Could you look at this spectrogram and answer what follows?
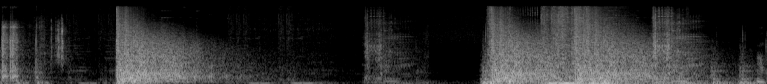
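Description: Bursts of AK rifle fire in the online shooter XSHOT's ghost mode, loud sustained automatic volleys broken by short pauses, with one brief burst between two long strings of fire.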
